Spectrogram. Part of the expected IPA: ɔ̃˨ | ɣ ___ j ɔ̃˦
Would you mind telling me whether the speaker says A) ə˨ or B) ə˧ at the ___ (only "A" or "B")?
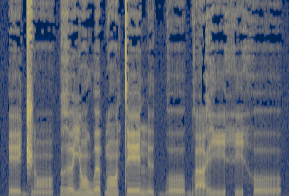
B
